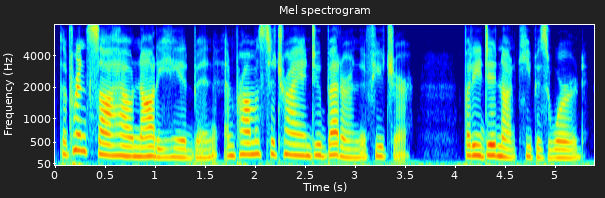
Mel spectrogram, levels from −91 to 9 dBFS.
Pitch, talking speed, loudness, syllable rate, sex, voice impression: 210 Hz, 265 wpm, -18 LUFS, 6.6 syllables/s, female, very feminine, slightly young, adult-like, very thin, very tensed, slightly powerful, very bright, very hard, very clear, very fluent, very cute, intellectual, very refreshing, sincere, calm, very friendly, very reassuring, very unique, elegant, slightly wild, very sweet, very lively, kind, slightly intense, sharp, very light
